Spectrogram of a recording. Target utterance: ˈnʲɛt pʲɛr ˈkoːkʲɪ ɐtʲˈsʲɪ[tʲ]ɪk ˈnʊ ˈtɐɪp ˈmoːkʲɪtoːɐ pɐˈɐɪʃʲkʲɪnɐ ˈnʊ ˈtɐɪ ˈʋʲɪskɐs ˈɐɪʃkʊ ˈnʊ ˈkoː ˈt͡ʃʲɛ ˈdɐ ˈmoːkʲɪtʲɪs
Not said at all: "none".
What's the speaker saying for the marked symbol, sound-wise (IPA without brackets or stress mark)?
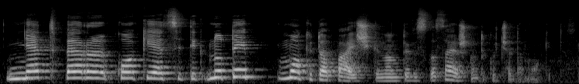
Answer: tʲ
